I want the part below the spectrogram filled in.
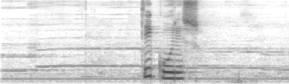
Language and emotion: Russian, neutral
